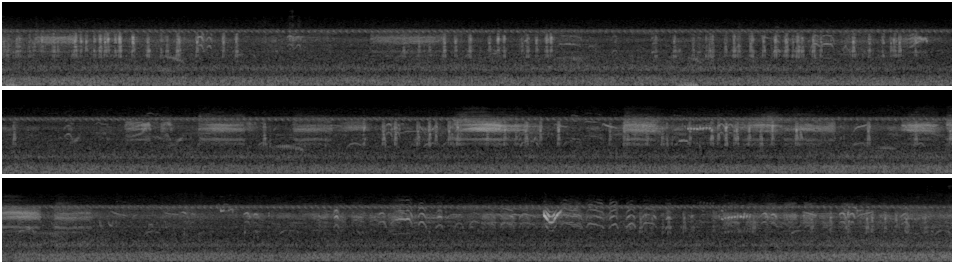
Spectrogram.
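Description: Wild birds calling in short repeated bouts of chirps over a steady high insect drone, with one short, sharp call about three quarters of the way through standing out as the loudest sound.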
